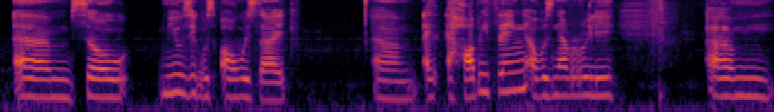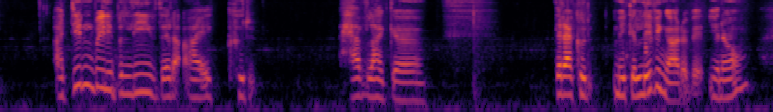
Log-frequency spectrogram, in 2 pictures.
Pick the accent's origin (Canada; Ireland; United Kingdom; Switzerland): Switzerland; English is a second language; I was born and raised in Switzerland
